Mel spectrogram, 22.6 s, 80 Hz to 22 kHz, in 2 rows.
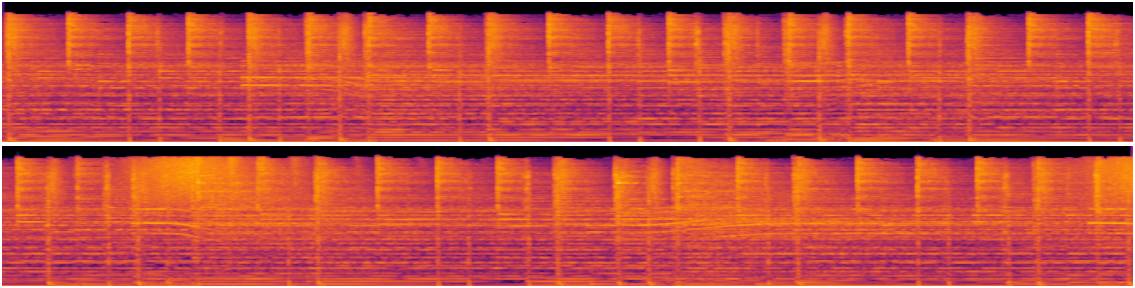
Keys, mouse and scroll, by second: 2.0 double click, 2.4 space, 6.1 0, 6.8 ctrl+0, 9.4-10.1 scroll down 1, 11.5 scroll up 1, 14.3 typing, 15.2-15.6 alt+scroll down 1, 15.8-16.2 alt+scroll down 1.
